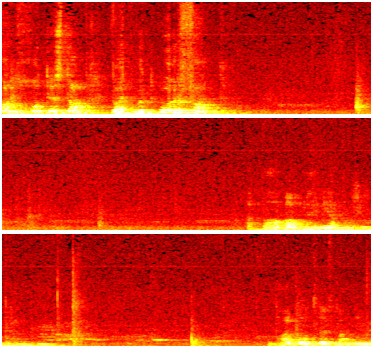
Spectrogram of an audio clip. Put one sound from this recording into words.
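An elderly man speaks with emphasis through a microphone, pausing between phrases.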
